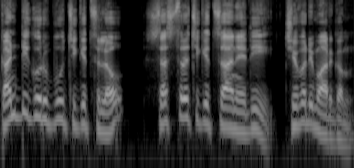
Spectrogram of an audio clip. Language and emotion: Telugu, neutral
